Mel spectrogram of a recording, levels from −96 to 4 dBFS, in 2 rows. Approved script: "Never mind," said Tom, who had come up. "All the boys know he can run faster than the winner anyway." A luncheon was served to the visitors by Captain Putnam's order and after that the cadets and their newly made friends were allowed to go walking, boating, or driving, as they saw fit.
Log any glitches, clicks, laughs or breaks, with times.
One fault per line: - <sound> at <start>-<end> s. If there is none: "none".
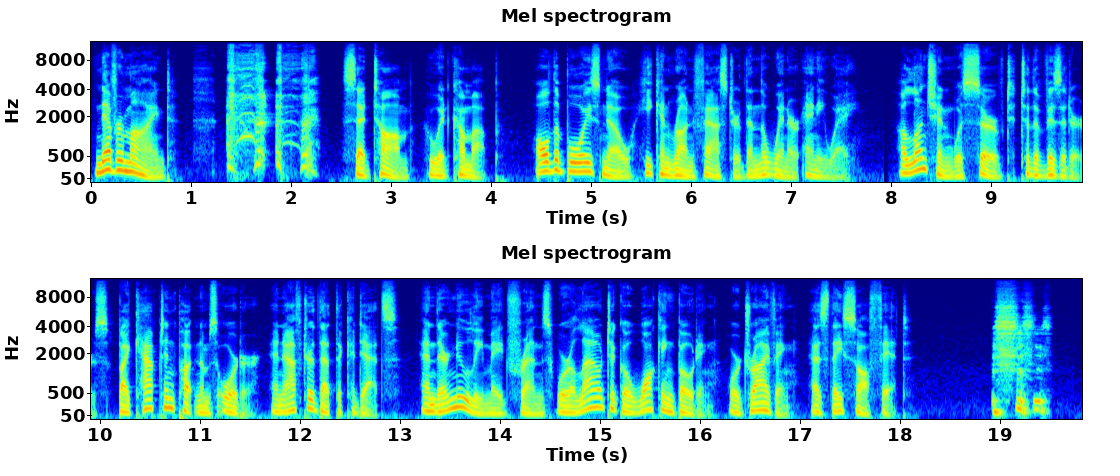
- cough at 1.0-2.3 s
- laugh at 18.9-19.5 s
